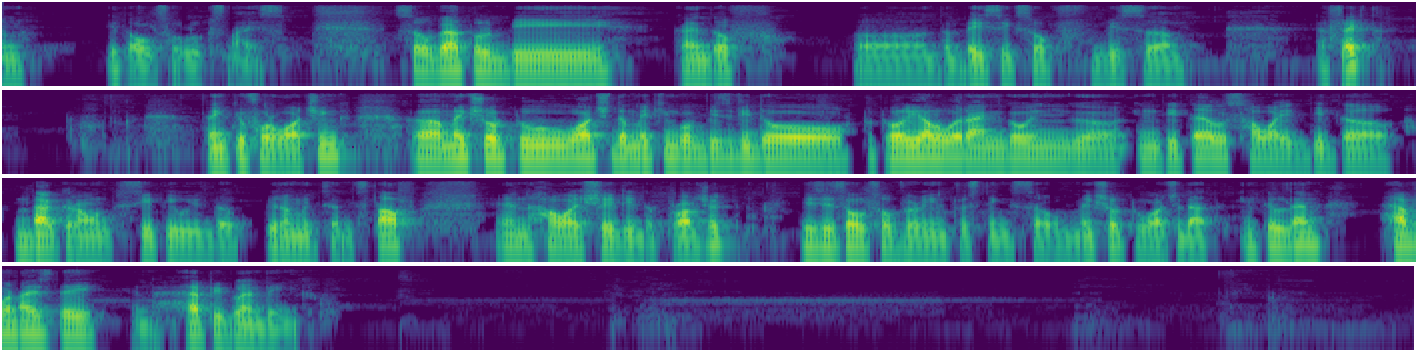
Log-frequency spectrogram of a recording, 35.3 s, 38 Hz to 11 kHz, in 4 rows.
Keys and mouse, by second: 2.3 middle click, 4.3 middle click, 5.9 middle click, 7.0 middle click, 7.5 middle click.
